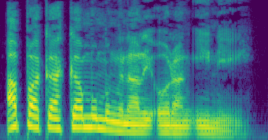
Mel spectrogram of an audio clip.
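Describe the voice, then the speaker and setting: A man voicing an old sect master who speaks calmly, unreadably and with a superior tone. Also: medium pitch, fast talker, no echo, clean studio sound. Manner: calm, unreadable, condescending.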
